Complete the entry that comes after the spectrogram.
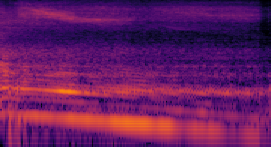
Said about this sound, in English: We'll give it some revs so you guys can hear it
